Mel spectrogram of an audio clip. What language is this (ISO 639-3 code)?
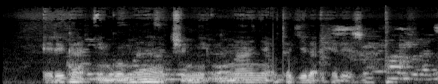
kin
